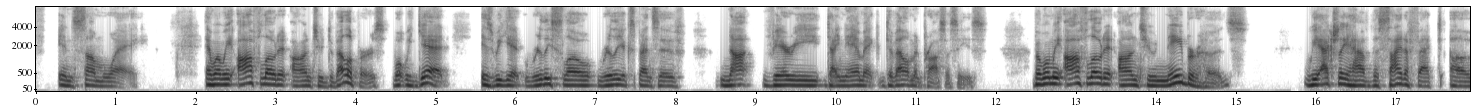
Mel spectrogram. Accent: Minnesota, United States; as a Minnesotan

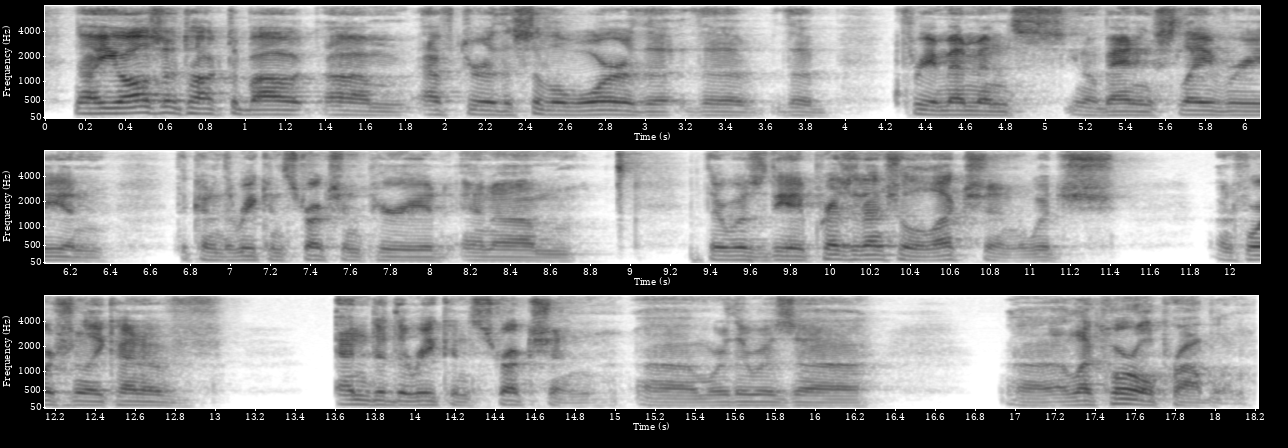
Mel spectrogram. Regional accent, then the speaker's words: New Mexico, United States; moved away as an adult; now in Alaska, United States; I grew up in New Mexico. I moved to Alaska in 04

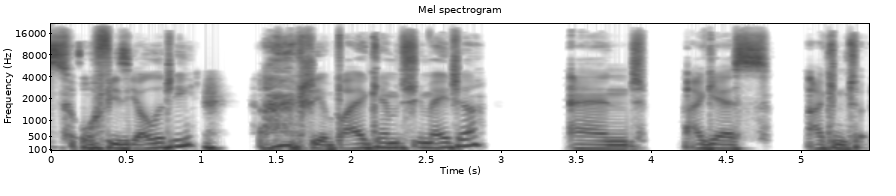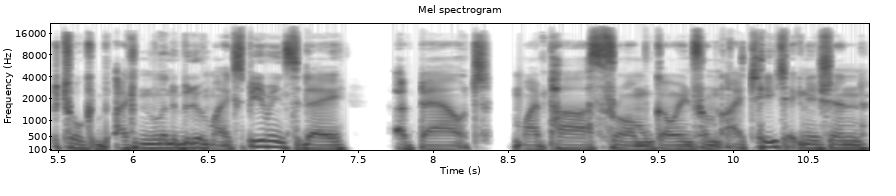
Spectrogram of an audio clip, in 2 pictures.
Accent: Wangaratta, Victoria, Australia; moved away as an adult; now in Melbourne, Australia; there's actually more students at Uni Melbourne than there are people who live in my hometown.

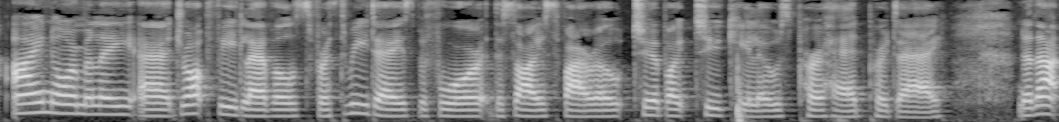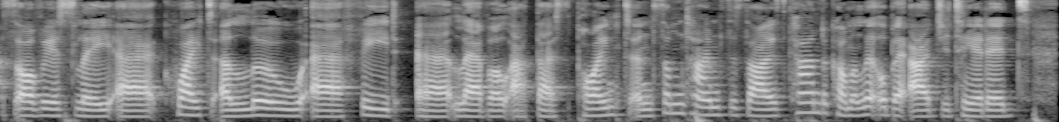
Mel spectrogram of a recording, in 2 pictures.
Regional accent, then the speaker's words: Northern Ireland, United Kingdom; now in East Yorkshire, United Kingdom; as you can hear from my accent, I'm originally from Northern Ireland. I grew up on a pig farm there

